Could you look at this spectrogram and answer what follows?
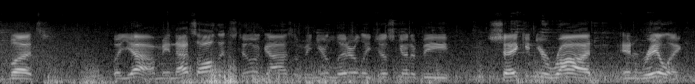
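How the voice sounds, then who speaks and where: A man's voice: a little high, far from the mic. A middle-aged American man giving a casual, colloquial outdoor fishing demonstration, often saying "you know". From northern United States. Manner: laid-back, colloquial, repeats "you know". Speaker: angler demonstrating techniques. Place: outdoors in wind. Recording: windy outdoor recording with noise. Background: wind.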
